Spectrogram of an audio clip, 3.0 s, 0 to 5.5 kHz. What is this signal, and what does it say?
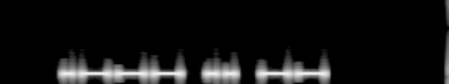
Morse code, heard as a keyed tone, about 20 wpm, 700 Hz. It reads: JIM
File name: UK MASTER QSOs TRAINING / 20WPM / UK MASTER QSOs 0067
